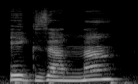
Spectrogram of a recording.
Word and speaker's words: examen: Et EN dans certains mots comme examen, agenda.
